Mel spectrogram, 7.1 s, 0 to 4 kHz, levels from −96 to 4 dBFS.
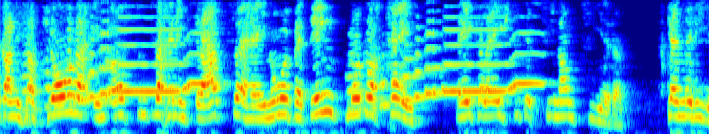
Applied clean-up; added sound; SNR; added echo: classical method WPE with log-MMSE.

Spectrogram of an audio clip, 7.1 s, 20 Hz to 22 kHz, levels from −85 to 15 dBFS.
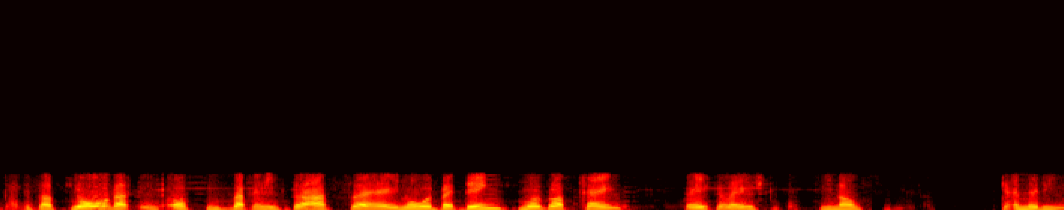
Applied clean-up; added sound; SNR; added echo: neural separator model SepFormer WHAMR!.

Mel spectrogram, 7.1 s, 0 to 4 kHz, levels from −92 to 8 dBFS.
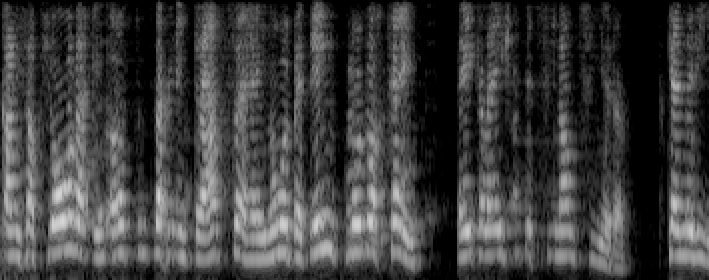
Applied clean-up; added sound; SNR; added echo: neural mask model DeepFilterNet 3.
